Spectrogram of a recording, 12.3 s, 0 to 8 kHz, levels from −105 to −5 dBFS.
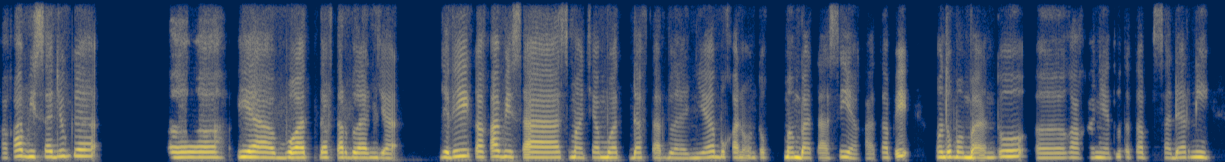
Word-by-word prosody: Kakak 275 +7 -1
bisa 280 -1 +3
juga, 310 +1 +1 0.8
eee, 255 0 +3 0.2
iya, 260 -3 +6
buat 245 +1 +4
daftar 245 -1 -1
belanja. 235 -2 -1 0.4
Jadi 295 +5 +3
Kakak 280 +1 0
bisa 255 -2 0
semacam 250 0 -1
buat 245 - -13
daftar 245 +2 -7
belanja, 230 +2 -4
bukan 255 -1 -5
untuk 245 - -13 0.2
membatasi 250 0 +2
ya, - - -21
Kak. - - -17
Tapi 235 -10 -2 0.3
untuk 260 0 +4
membantu, 260 +4 +3
eee, 230 0 -6
Kakaknya 240 0 -5
itu - - -9
tetap 250 -2 -9
sadar 250 +2 -7
nih, 260 -2 +3
250 Hz, 140 wpm, -23 LUFS, 240-265 Hz, 0.8 s, iya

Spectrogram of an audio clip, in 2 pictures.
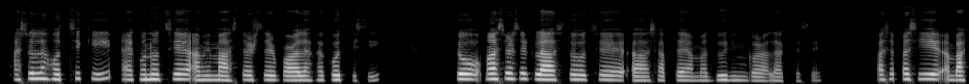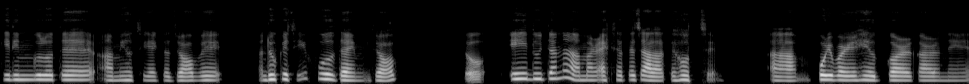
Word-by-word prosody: আসলে 260 +3 +3
হচ্ছে 235 +3 -1
কি? 245 -2 -3 0.3
এখন 230 +1 -1
হচ্ছে 235 +1 0 0.2
আমি 205 0 0
মাস্টার্সের 210 +2 -1
পড়ালেখা 195 0 +1
করতেছি। 205 -4 -2 0.8
তো 250 - +10 0.3
মাস্টার্সের 255 +1 +4
ক্লাস 220 -2 +8
তো - - -1
হচ্ছে 220 0 -3 0.3
আ - - +1 0.2
সপ্তাহে 190 0 -5
আমার 185 0 -9
২ 210 0 +2
দিন 190 0 -6
করা 175 -2 -5
লাগতেছে। 170 -1 -15 0.6
পাশাপাশি 245 +1 -2 0.2
আ - - -2
বাকি 205 +2 0
দিনগুলোতে 215 0 +1 0.4
আমি 190 0 -6
হচ্ছে 195 0 -9
গিয়ে 190 0 -7
একটা 185 0 -11
জবে 185 +2 -2 0.5
এ - - -15
ঢুকেছি, 230 0 +2
ফুল 245 -2 +4
টাইম 190 -2 +3 0.2
জব। 185 +1 +1 0.7
তো - - -4 0.4
এই 260 - +5
২ 255 0 +1
টা 270 - +1
না - - -4
আমার 200 0 -5
একসাথে 205 +1 -7
চালাতে 185 -2 +1
হচ্ছে। 210 0 -3 0.6
আ - - -3 0.4
পরিবারের 205 -3 +5
হেল্প 195 -2 0
করার 190 -1 +2
কারণে, 185 -1 -6
205 Hz, 150 wpm, -21 LUFS, 190-225 Hz, 0.8 s, তো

